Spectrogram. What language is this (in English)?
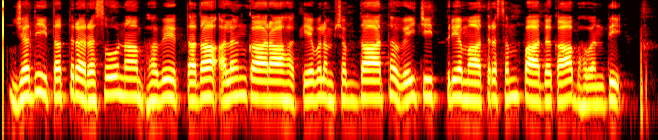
Sanskrit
